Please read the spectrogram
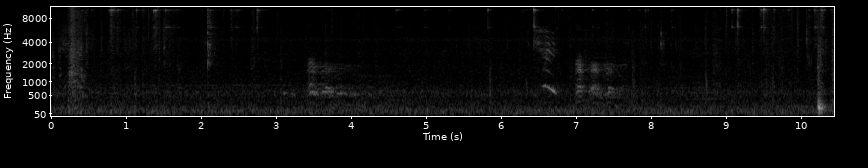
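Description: A dog whimpering faintly in two short bouts, about three and a half seconds in and again near seven seconds, the second one sliding down in pitch. Scattered light clicks sound between them.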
